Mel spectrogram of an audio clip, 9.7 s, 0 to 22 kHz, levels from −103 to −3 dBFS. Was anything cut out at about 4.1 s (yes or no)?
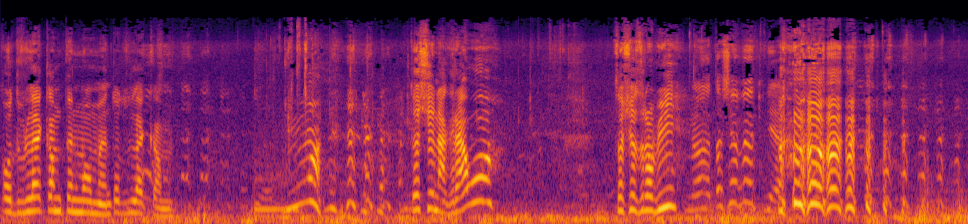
no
